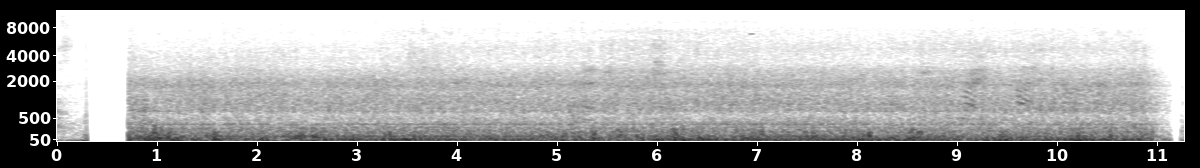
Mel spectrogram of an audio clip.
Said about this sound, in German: Das ist auch Wasser. Ich hätte jetzt wieder auf Regen tippt, aber äh, Nein, das ich glaube nicht. nicht. Ich finde, es tönt, als wäre es auf einem Boot gewesen. Das könnte sein, ja etwas auf einem Boot? Es ist auf einem Boot.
